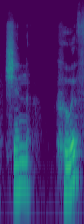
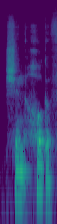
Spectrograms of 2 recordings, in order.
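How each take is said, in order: First: "huiv" as one gliding syllable ending in V; higher, separated "Shin ... huiv", no G in "huiv"; first pronunciation option. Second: "hugav" in two syllables with a G before the V; slow "shin hugav", sounding the middle G; second pronunciation option. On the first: Teacher offers students one way to say it, "huiv" without G. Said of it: "But listen to this". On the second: Teacher offers the alternative way, "hugav" with a sounded G. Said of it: "whichever way you want to pronounce it". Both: Shown as a demonstration.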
